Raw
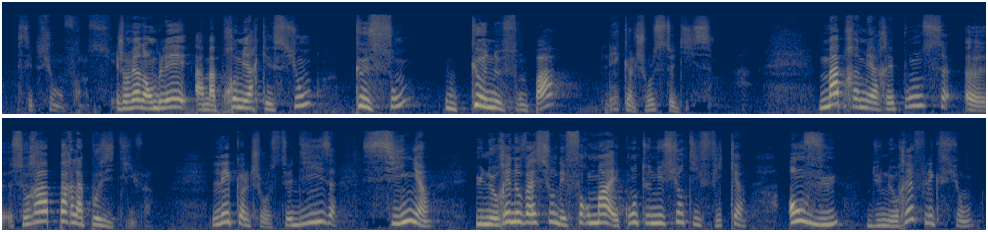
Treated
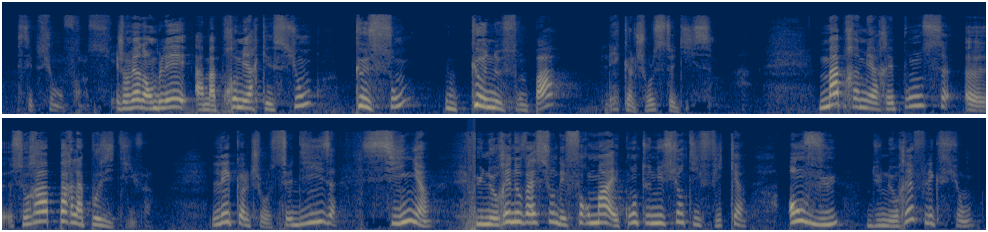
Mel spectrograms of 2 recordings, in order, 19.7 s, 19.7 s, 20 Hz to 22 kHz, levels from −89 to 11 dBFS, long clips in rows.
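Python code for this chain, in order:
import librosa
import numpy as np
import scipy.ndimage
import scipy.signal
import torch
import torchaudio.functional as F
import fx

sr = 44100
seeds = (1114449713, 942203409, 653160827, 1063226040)

y = fx.high_shelf(x, sr, hz=5700.0, db=9.0)
y = fx.pre_swell(y, sr, db_per_s=120.0, at=(12.42, 14.6))
y = y * librosa.db_to_amplitude(-2.0)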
